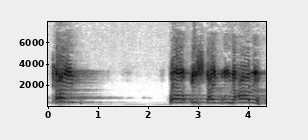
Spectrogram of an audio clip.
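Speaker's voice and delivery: high, loud, resounding divine voice; Stimme Gottes. Acted. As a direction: thunder the question down at the culprit. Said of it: "einmal tönt eine Stimme". (mit hoher, lauter Gottesstimme rufend)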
